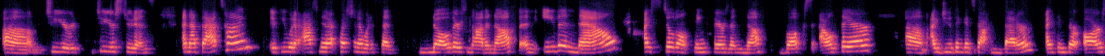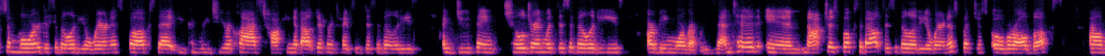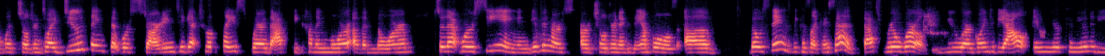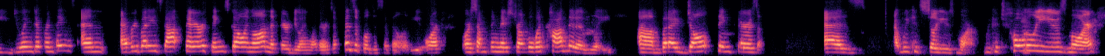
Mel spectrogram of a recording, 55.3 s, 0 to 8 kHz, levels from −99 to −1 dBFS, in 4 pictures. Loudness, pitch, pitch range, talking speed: -25 LUFS, 225 Hz, 210-250 Hz, 195 wpm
